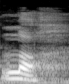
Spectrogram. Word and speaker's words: Allah: Di sini ada lafadz Allah, apabila sebelumnya berharokat A atau U, maka cara membacanya dibaca Loh.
